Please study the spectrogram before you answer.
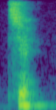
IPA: t͡ɕ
